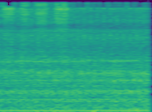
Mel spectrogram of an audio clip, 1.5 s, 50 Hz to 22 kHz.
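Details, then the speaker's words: GM 1.4L petrol engine with P0171, idling: thin, steady high whistle from a vacuum leak at the failed PCV valve on the valve cover; plugging it gives immediate short-term fuel trim correction. "all right i don't know if you guys can hear that whistling plug that off and we're getting immediate corrections on our short term it's that whistling you're hearing"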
